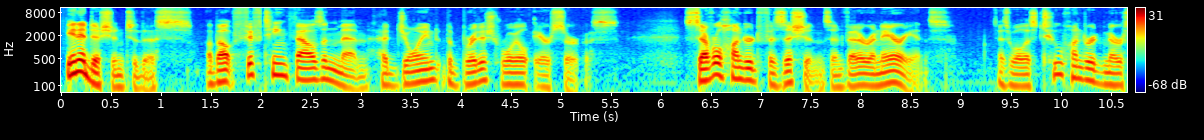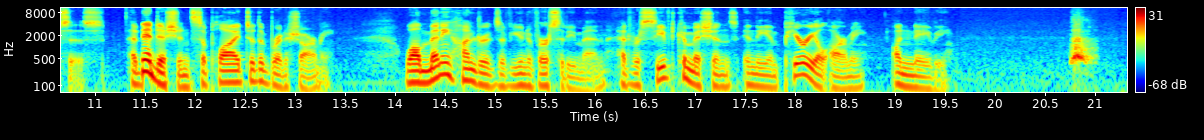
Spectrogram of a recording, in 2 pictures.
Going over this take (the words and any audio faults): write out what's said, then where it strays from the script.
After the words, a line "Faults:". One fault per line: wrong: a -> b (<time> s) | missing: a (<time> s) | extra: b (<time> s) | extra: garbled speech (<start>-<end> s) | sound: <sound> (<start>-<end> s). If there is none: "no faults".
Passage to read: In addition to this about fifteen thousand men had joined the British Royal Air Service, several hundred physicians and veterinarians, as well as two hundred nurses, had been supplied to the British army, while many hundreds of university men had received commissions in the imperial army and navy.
In addition to this about fifteen thousand men had joined the British Royal Air Service, several hundred physicians and veterinarians, as well as two hundred nurses, had addition supplied to the British army, while many hundreds of university men had received commissions in the imperial army and navy.
Faults:
wrong: been -> addition (11.5 s)
sound: bark (20.7-21.0 s)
